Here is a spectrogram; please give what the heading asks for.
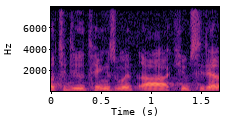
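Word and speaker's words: kubectl: do things with uh Cube CTL or cube cuddle if you say it wrong uh so CU C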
